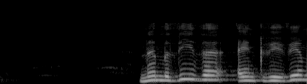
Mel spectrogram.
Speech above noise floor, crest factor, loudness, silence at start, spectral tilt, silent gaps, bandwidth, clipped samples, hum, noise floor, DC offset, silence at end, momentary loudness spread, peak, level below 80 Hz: 46 dB; 16 dB; -31 LUFS; 1.4 s; -7.5 dB/octave; none; 7.2 kHz; under 0.1%; none; -75 dBFS; under 0.1%; 0 s; 4 LU; -16 dBFS; -78 dBFS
